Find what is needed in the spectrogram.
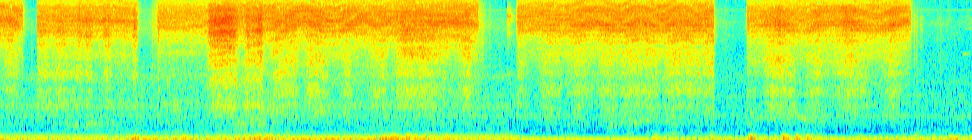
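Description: Airbrush spraying acrylic metallic silver paint, a steady hiss of air that stops and restarts four times as the trigger is released, with a low hum underneath.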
